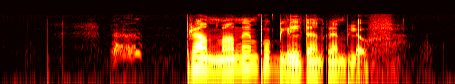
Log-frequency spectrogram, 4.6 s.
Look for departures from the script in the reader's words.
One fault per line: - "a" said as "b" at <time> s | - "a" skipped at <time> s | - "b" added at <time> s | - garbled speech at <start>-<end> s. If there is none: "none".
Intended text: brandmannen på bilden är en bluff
- "är" skipped at 3.3 s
